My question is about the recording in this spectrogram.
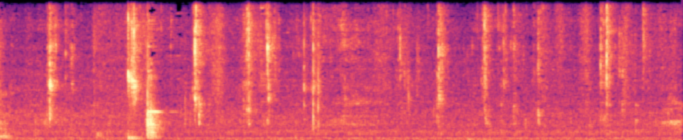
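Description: Quiet table sounds of a meal: light clicks of chopsticks against ceramic bowls and plates, and chewing, over a low steady hum. A brief murmur of a voice comes about a second and a half in.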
